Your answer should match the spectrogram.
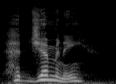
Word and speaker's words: hegemony: And the signal was one that had been used by the European hegemony in the fictional 22nd century. – Do you pronounce it hegemony or hegemony? – Hegemony.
